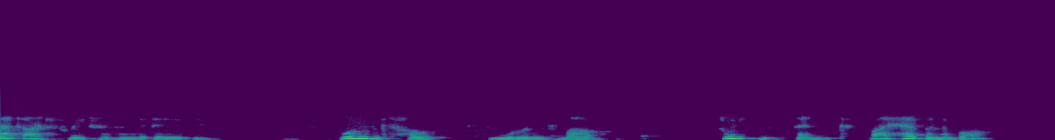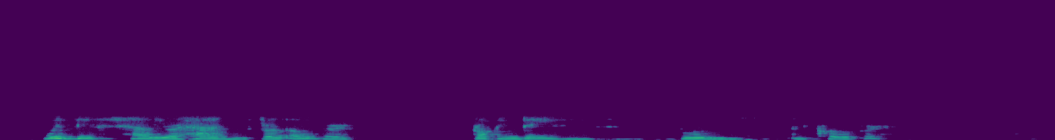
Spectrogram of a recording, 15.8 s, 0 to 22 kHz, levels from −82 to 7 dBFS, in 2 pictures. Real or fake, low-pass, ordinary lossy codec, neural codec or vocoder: real; 3.6 kHz; Opus, 16 kbps; none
